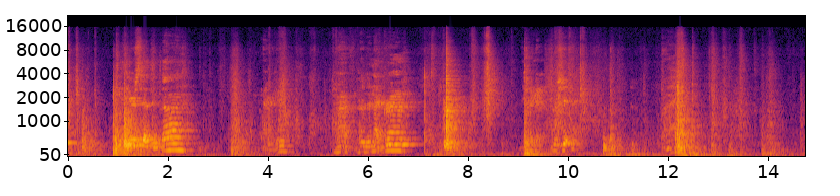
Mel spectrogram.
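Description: Wooden boards knock and thud as a man fits them into place.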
